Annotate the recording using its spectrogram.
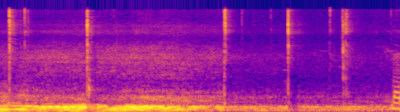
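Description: About half a dozen sharp, irregularly spaced knocks of a machete blade striking coconut shells to crack them open. A low steady hum runs under them in the first second or so and then fades.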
